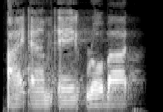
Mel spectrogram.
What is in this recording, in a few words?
Robot Speaks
